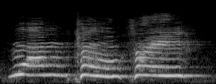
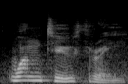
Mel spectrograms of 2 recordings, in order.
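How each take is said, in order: First: It is said in a nasal voice. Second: It is said in a plain male voice.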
